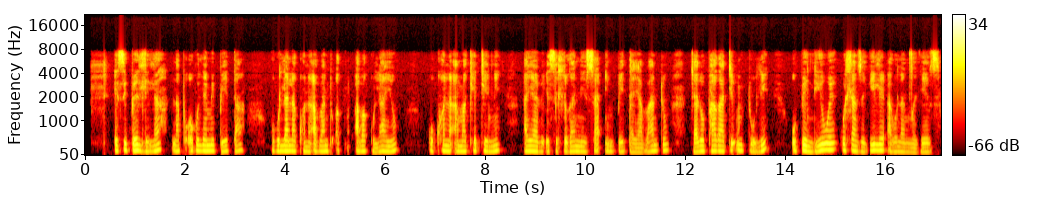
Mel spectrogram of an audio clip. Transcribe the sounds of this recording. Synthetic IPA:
esib̥ʱɛɮɛlalapʰɔʔo̰ɣulemib̥ʱɛd̥ʱa | oɣulalakʰɔna̰ʔa̰βantʼua̰βaɡ̥ʱulaːjɔ | ɣukʰɔna̰ʔa̰makʰɛtʰeni | a̰jaβɛʔeseɬuɣanisa̰ḭmib̥ʱɛd̥ʱajaβantʼu | nd͡ʒʱalɔpʰaɣatʰiṵm̩d̥ʱṵli | ṵpʼendʱiwɛɣuɬand͡zʱeɣilɛʔa̰ɣulaŋ͡ǀʱɛɣɛːza

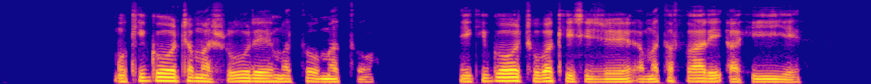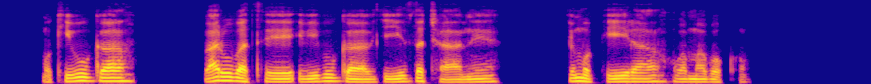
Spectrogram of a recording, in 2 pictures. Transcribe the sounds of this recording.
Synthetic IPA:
mukʰiɡo̞t͡ʃamaʃuːɾe̞matʰo̞matʰo̞ | nikʰiɡo̞t͡ʃuːβakʰiʃid͡ʒe̞amatafaɾiʔahiːje̞ | mukʰiβuɡa | βaɾuβat͡se̞iβiβuɡavjiːzat͡ʃaːne̞ | vjumupʰiːɾawamaβo̞kʰo̞

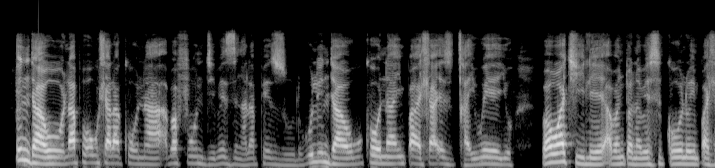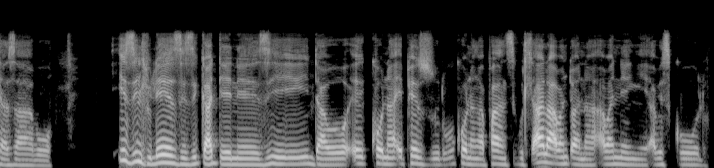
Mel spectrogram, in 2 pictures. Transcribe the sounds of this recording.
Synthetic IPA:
indʱawɔlapʰɔoɣuɬalakʰɔnaa̰βafundʱiβeziŋalapʰezuluɣulindʱawɔɣukʰɔnaimpʼaɬaeziǀʰajiwɛːjɔ | βawat͡ʃʼilɛa̰βantʼwanaβesiɣɔlɔimpʼaɬazaːβɔ | izind͡ɮʱuleziziɡ̥ʱad̥ʱɛnɛzindʱawɔɛkʰɔnaɛpʰezuluɣukʰɔnaŋapʰant͡sʼiɣuɬalaːβantʼwanaa̰βaneŋia̰βesi̥ɣɔːlɔ

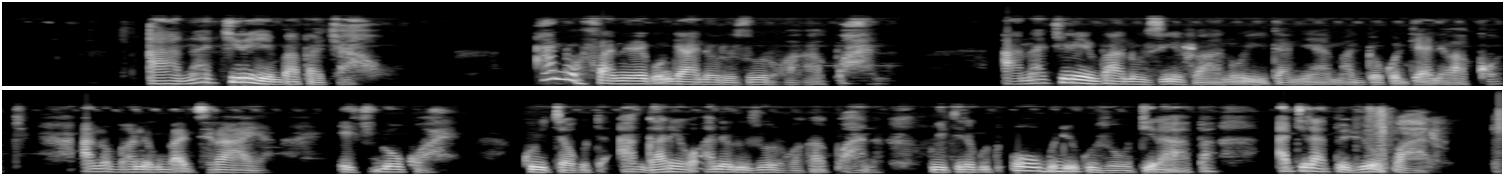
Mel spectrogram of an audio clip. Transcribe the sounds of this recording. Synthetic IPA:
anat͡ʃiɾembapat͡ʃaːwo | ano̞fanirekṵŋɡeane̞ɾuzuorurwaka̰kwaːna | anat͡ʃiɾe̞mbaːno̞zieʐa̰ːno̞̰itanea̰ma̰dʱoko̞dʱia̰ne̞̰ʋa̰koːti̥ano̞b͡vaane̞kuɓa̰t͡siɾaja | et͡ʃiɗo̞koaja | kuitirakutiaɡʱaɾewo̞̰ʔaneɾuzuorirwaka̰kwanakuitiɾekutiooɓuɗekuzo̞tiɾa̰ːpa | atiɾape̞ʐiɾo̞̰kwaːra

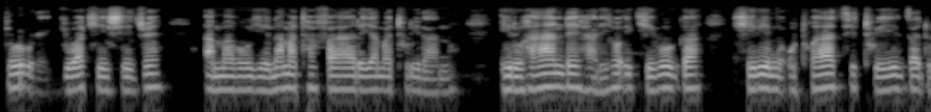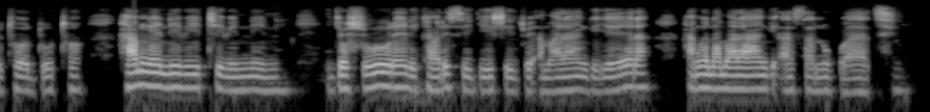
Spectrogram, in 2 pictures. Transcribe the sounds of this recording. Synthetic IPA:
ʃuɾe̞ɟuβakʰiʃid͡ʒwe̞ | amaβujenamatʰafaːɾijamatʰuɾiɾano̞ | iɾuɦaːnde̞ɦaɾiɦo̞ʔikʰiβuɡa | kʰiɾimŋo̞̰ʔutwaːt͡sitʰwiːzadutʰo̞dutʰo̞hamŋe̞niβitʰiβinini | iɾɟo̞ʃuːɾe̞ɾikʰaβaɾisiɡiʃid͡ʒwe̞̰ʔamaɾaːŋɡije̞ːɾahamŋe̞namaɾaːŋɡiʔasa̰nuɡwaːt͡si̥

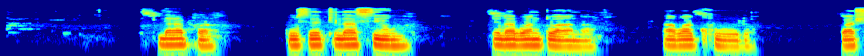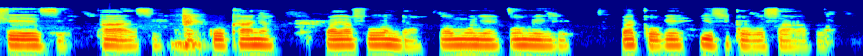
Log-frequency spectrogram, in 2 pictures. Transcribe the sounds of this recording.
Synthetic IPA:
lapʰa | k̬usɛkʼlasini | ɛlaβantʼwanaː | βakʰulu | βaɬezi | pʰant͡sʼikukʰaɲa | βajafundʱa | omuɲɛomind͡ɮɛ | ɓaɡ͡ǃʱɔɣɛisiɡ͡ǃʱɔɣɔsaːɓɔ

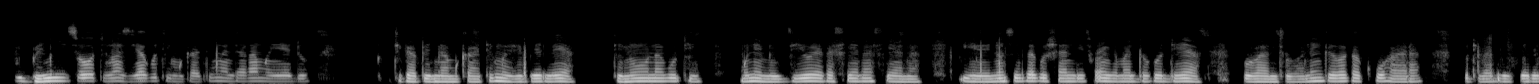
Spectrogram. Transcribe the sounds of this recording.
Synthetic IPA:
ibʱinisotino̞ziʋakutimukatimwendaɾameje̞ɗu | tikapindamukatimwe̞ʐibʱe̞ɮe̞ja | tino̞ːnakuti | mune̞mid͡zijo̞jakasijanasijanaije̞ino̞sint͡sakuʃandiswa̰ŋɡemadʱo̞ko̞dʱe̞jakuʋantʰuʋane̞ŋɡe̞ʋakakuwaɾa | kutiʋaɗet͡seɾe

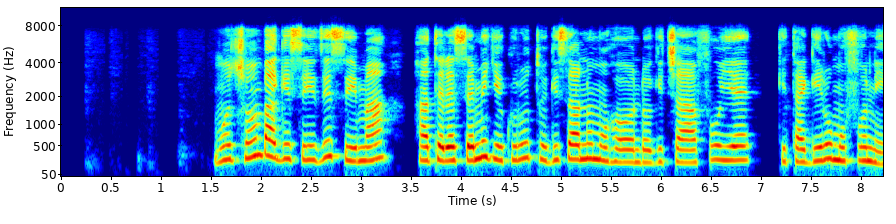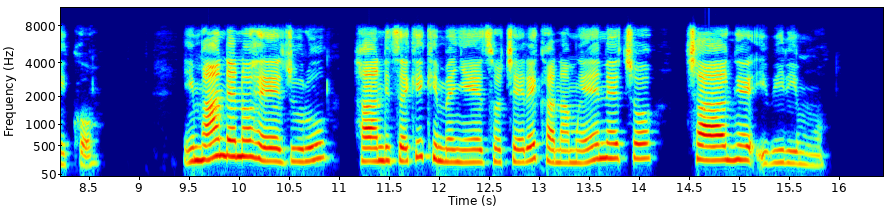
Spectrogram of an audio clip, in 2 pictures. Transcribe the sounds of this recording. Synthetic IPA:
mut͡ʃuːmbaɡisizisima | hate̞ɾe̞t͡se̞miɡikuɾutuɡisanumuɦo̞ːndo̞ɡit͡ʃaːfuje̞ | ɡ̥itaɡiɾumufunikʰo̞ | imhaːnde̞no̞ɦe̞ːd͡ʒuɾu | haːndit͡se̞kikime̞ɲe̞t͡so̞t͡ʃe̞ːɾe̞kanamwe̞ːne̞t͡ʃo̞ | t͡ʃaːŋ̥he̞ʔiβiɾimŋo

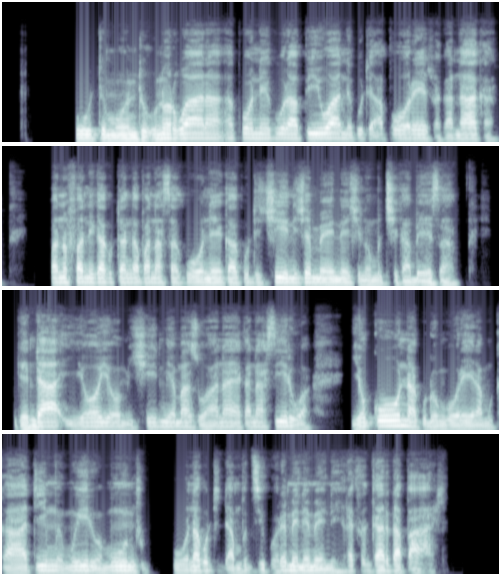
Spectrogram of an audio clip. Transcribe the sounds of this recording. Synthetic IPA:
kutimuntʰuːno̞rwaɾaʔako̞ne̞kuɾapiwane̞kutiapo̞ɾe̞ʐakanaka | pano̞fanikakutaŋɡapanasakuo̞ne̞kakut̬it͡ʃinit͡ʃe̞me̞ne̞t͡ʃino̞mutikaɓe̞ːsa | ŋɡe̞ndaʔijo̞jo̞mit͡ʃinije̞mazwanajakanasirwa | jo̞konakuɗo̞ŋɡo̞ɾe̞ɾamukatimwe̞muiɾiwe̞muntʰu | kuo̞nakutiɗambud͡ziko̞ɾe̞me̞ne̞me̞ne̞rakaɡʱarirapaːɾi

